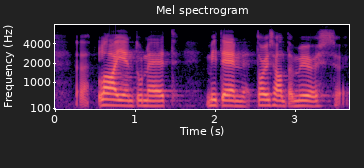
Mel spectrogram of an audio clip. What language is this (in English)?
Finnish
